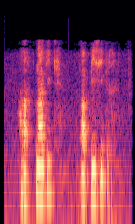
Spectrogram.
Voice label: "hartnakich", alsace

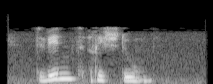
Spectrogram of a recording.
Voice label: "wind richtung", alsace; meteo

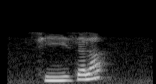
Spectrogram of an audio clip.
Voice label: "hiisele", alsace

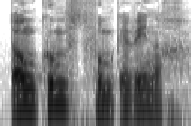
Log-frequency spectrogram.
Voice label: "ankunft", alsace

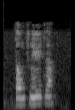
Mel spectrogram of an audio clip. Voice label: "dampfnudel", alsace

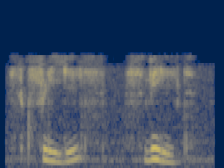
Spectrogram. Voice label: "gflejels", Alsace

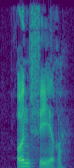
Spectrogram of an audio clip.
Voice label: "anfiehre", Alsace

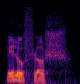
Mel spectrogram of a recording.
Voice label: "veloflasch", alsace

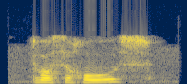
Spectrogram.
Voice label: "wasserrose", alsace

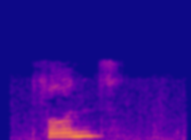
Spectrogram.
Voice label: "pfand", alsace

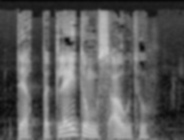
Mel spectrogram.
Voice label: "begleit", alsace

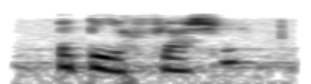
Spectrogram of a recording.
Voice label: "bierflaschel", alsace

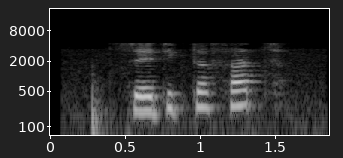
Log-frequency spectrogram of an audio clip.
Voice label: "gsattigte fatt", alsace

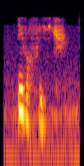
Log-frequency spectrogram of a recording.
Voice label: "iwwerflessig", alsace

